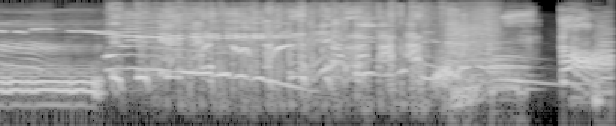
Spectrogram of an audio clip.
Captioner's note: laughter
